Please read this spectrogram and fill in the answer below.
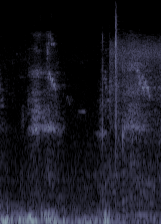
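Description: Outdoor street ambience: a low steady rumble with a few faint bird chirps, and a single click about one and a half seconds in.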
